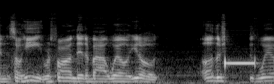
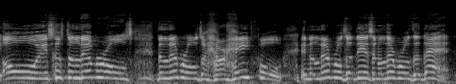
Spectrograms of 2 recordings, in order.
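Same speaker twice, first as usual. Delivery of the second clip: mocking imitation; 9 semitones higher than usual. Host mocking what his listeners will say, high sneering parody. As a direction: parody their excuse, voice pitched way up. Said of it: "you're gonna try to say".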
